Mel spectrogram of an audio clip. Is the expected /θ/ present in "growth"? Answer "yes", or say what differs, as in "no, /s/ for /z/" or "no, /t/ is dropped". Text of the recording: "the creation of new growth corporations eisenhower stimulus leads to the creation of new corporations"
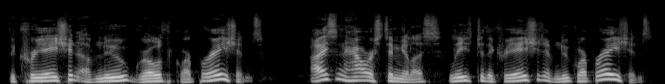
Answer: yes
